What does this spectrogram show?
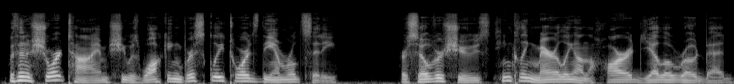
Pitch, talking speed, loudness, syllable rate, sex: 110 Hz, 190 wpm, -21 LUFS, 5.4 syllables/s, male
